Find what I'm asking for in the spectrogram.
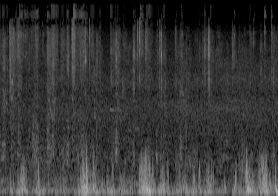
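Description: Muffled hoofbeats thud in a steady rhythm on soft ground as a horse moves around, fairly close, with faint rustling between steps.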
